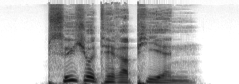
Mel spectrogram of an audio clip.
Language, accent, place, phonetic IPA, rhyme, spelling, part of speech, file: German, Germany, Berlin, [ˌpsyçoteʁaˈpiːən], -iːən, Psychotherapien, noun, De-Psychotherapien.ogg
- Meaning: plural of Psychotherapie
